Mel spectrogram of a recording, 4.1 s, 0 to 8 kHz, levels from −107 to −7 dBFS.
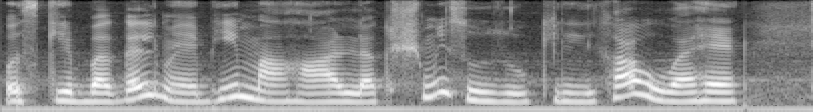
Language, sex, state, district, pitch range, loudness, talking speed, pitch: Hindi, female, Jharkhand, Ranchi, 190-215 Hz, -16 LUFS, 135 wpm, 195 Hz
